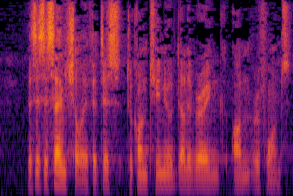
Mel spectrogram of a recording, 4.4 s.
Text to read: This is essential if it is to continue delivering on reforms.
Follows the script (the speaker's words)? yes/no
yes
